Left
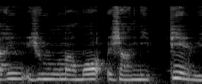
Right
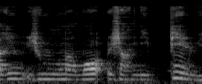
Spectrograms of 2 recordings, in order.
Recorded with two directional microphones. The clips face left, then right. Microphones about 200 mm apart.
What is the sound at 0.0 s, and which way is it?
A woman's voice, 50° left (ahead or behind).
